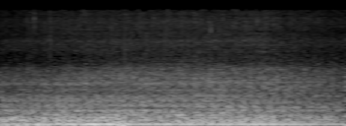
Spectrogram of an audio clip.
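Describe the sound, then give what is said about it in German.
Forklift engine as the machine drives past carrying two sacks of gravel: a steady, low, rumbling drone at an even level throughout, with no voices. “ein Gabelstapler mit zwei Säcken Kies fährt vorbei”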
